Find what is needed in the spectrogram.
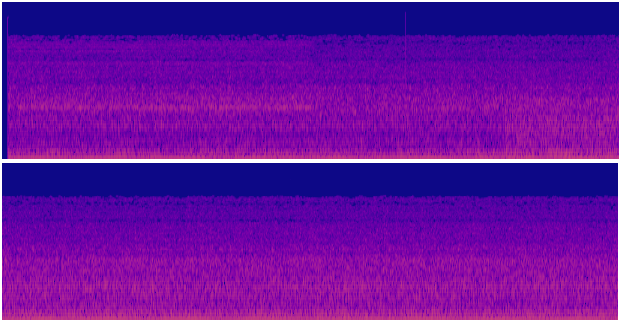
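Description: Steady low rumble with a faint hum, unbroken throughout, and a faint high tone in the first few seconds.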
